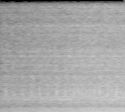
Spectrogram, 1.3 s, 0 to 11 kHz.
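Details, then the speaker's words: 1991 Honda Civic first start after 10+ years sitting, on a jump pack with no coolant and alternator not hooked up: even, steady low hum with no misses or knocks; smooth normal idle. "It runs smooth. Nice."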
